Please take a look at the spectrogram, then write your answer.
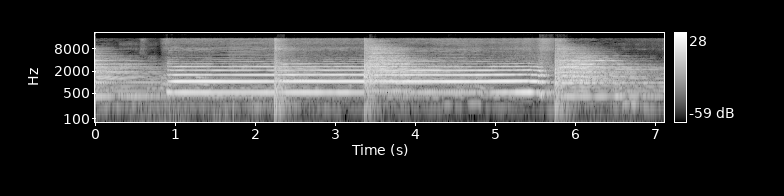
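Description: Conch shells are blown during a Navratri aarti at home, making a loud, sustained, droning tone for several seconds. Metallic bell strikes ring out repeatedly alongside it.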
